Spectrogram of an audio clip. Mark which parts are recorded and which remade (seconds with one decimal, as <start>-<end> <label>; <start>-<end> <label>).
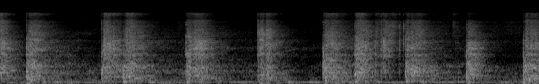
0.0-5.4 remade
